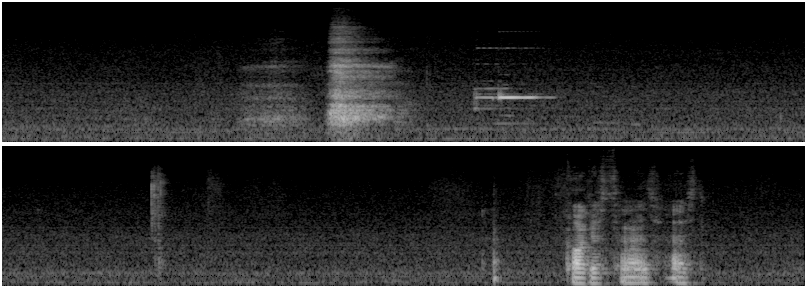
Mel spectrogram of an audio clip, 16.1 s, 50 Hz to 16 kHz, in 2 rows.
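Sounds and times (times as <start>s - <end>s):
person breathing out heavily: 2.4s - 4.1s.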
